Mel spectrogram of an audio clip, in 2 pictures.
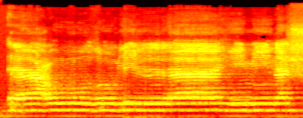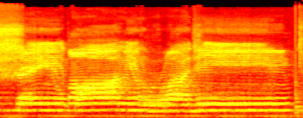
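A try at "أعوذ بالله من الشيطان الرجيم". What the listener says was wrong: Eûzu değil, hemzeyi uzatmayalım. Eûzu değil. Eûzu billahi mineşşeytanirracim. Eûzu'nun hemzesini düzeltelim yalnız olmuyor.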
